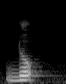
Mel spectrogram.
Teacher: Nun has a shadda. Hamza is going to have jahar. So you are going to stop abruptly on this letter.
